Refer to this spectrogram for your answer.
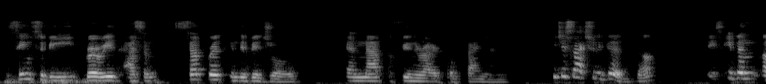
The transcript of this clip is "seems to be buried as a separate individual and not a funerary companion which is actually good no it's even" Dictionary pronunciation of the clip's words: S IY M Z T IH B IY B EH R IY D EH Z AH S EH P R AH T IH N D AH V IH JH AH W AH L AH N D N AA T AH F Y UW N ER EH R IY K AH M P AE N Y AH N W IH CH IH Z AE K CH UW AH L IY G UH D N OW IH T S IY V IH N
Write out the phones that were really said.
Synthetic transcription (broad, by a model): S IY M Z T IH B IY B EH R IY D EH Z AH S EH P R AH T IH N D AH V IH JH AH W AH L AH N N AA T AH F Y UW N ER EH R IY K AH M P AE N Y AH N W IH CH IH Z AE K CH UW AH L IY G UH D N OW IH T S IY V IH N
